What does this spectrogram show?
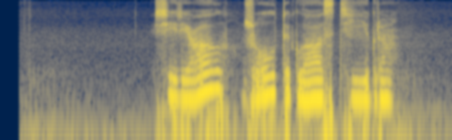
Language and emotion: Russian, sad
